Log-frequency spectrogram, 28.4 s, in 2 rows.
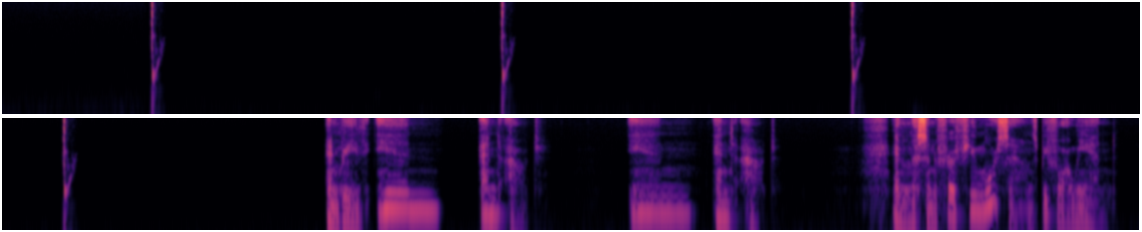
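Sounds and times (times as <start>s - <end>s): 
water drops plopping: 15.0s - 15.2s
speech: 18.3s - 21.0s, 22.0s - 23.8s, 25.1s - 28.1s.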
